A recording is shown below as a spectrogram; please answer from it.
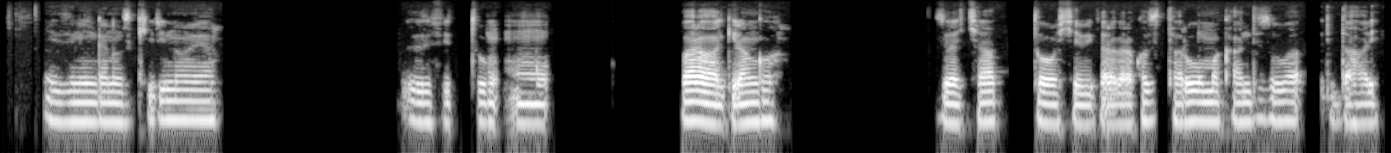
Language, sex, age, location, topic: Kinyarwanda, female, 18-24, Musanze, agriculture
